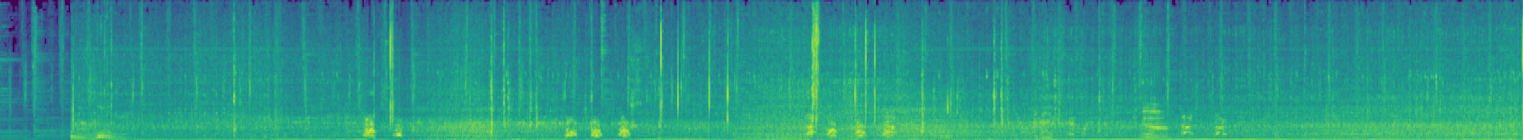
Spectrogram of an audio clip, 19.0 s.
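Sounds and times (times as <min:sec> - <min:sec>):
car engine droning: 0:00.9 - 0:19.0
dogs barking and yipping: 0:04.2 - 0:08.4, 0:09.7 - 0:12.0, 0:14.6 - 0:15.8.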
